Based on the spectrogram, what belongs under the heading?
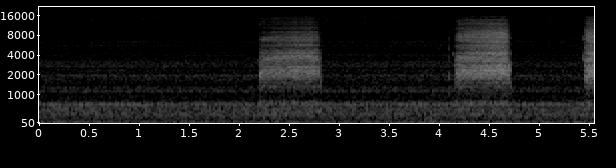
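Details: Wild barn owls in a nest box, the female feeding a nestling a mouse brought by the male: long, breathy, noisy screeches, three bursts spaced about two seconds apart, steady hum beneath.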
